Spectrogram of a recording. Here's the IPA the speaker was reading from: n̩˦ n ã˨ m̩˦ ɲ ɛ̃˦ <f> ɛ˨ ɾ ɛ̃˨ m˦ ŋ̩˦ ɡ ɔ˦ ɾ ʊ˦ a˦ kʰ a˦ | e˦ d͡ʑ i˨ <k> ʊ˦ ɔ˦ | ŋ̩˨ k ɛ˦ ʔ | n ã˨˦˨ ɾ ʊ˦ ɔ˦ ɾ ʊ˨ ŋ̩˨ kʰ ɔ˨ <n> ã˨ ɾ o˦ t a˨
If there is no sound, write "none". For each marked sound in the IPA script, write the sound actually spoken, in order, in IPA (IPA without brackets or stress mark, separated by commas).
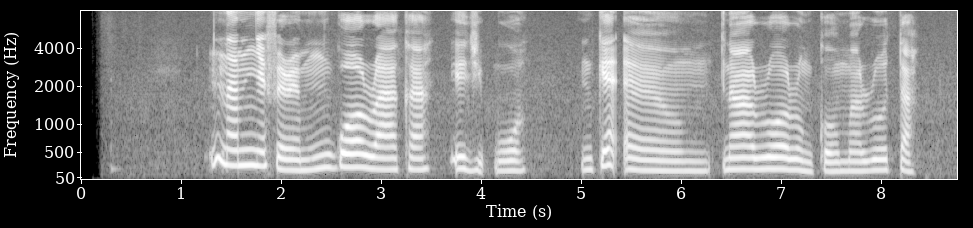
f, k͡p, m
